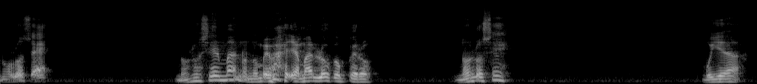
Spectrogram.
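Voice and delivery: high voice catching, choked up with emotion. Speaker recounts arriving at his brother's in-laws' house, choked up with emotion. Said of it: "pues ya me emociono".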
